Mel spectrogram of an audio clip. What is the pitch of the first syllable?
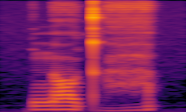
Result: high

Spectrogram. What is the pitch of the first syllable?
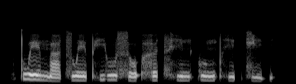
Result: falling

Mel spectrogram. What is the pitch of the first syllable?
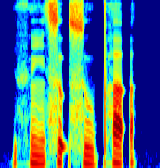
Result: low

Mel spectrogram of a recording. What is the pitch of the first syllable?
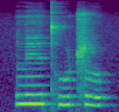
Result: high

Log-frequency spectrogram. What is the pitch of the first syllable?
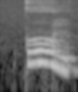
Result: falling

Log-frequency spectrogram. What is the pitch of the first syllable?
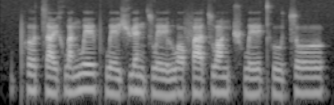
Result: rising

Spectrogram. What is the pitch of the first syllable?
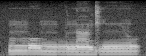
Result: high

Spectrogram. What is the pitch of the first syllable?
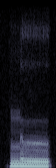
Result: high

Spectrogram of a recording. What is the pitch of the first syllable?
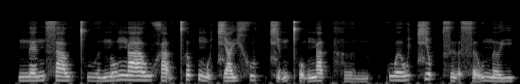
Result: rising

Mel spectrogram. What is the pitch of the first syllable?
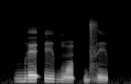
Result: high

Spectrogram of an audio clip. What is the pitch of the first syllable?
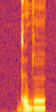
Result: high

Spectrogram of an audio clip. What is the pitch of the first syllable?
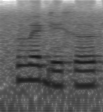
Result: high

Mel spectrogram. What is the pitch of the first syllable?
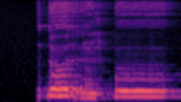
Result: high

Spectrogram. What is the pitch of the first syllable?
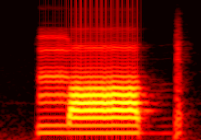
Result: low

